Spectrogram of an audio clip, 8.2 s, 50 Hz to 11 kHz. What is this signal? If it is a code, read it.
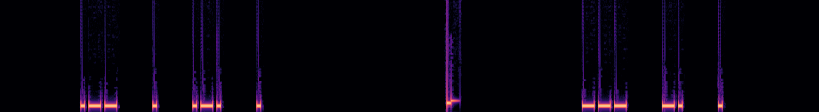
Morse code, heard as a keyed tone, about 30 wpm, spaced as for 17 wpm, 700 Hz. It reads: WERE ONE
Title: 3x Character Spacing - Top 100 Words - 30wpm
